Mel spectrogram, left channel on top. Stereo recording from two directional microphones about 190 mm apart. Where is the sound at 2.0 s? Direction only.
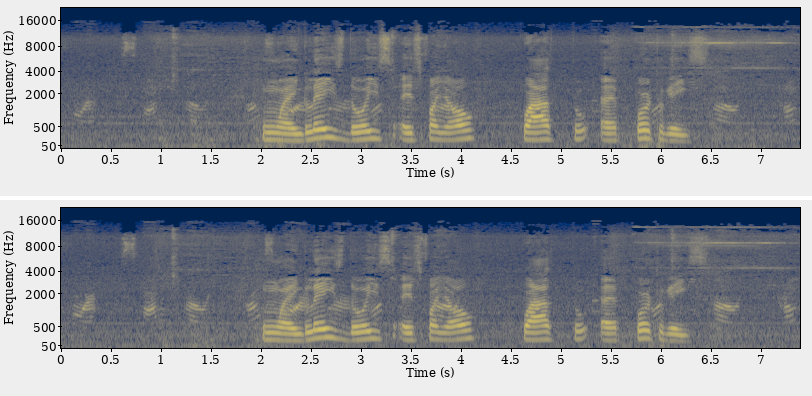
20° left (ahead or behind).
